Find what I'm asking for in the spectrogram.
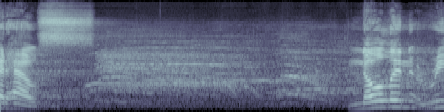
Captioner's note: audience claps and cheers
